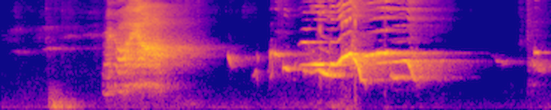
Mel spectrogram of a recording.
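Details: A black-naped oriole, played as a lure for quiet orioles. A harsh, raspy squawk comes first, then after a pause a loud, mellow, fluty whistled phrase that wavers and drops. A brief low thump occurs early on.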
